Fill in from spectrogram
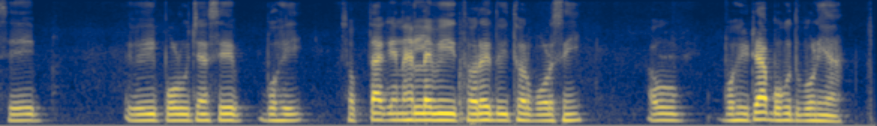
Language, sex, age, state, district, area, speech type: Odia, male, 18-30, Odisha, Kalahandi, rural, spontaneous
